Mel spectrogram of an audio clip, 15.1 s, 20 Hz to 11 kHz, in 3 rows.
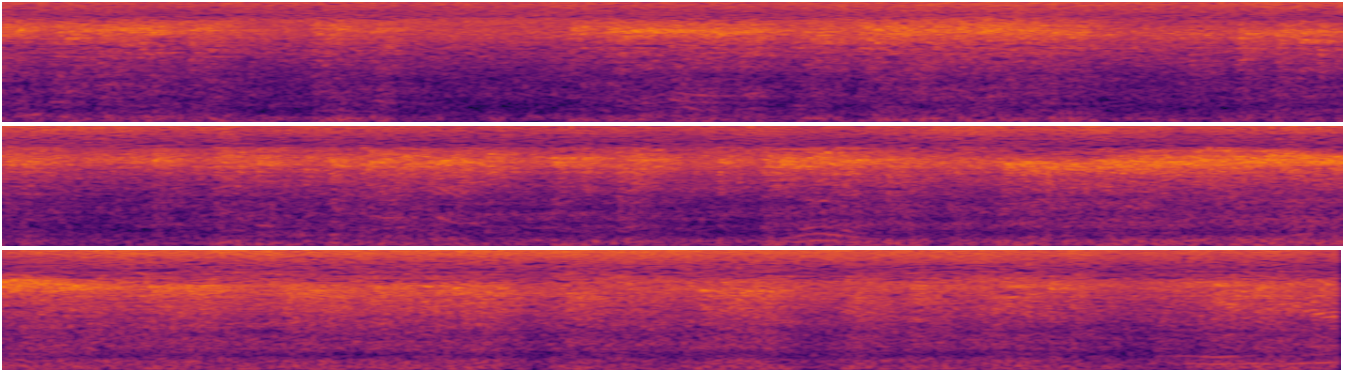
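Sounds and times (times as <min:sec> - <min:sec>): waterfall rushing water: 0:00.0 - 0:15.0.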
